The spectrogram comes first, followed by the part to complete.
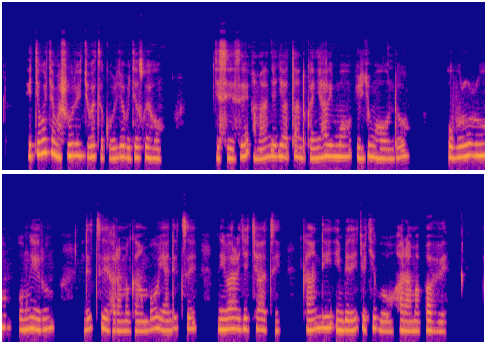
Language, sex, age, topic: Kinyarwanda, male, 25-35, education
